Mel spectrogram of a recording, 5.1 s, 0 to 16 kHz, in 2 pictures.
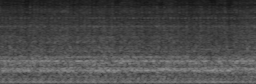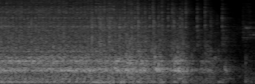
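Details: Colman 196cc single-cylinder mini bike returned with a locked-up motor, first run after repair on choke; steady even putter at idle with no rod knock heard; sounds healthy.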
